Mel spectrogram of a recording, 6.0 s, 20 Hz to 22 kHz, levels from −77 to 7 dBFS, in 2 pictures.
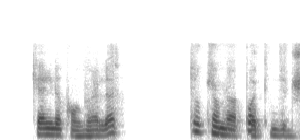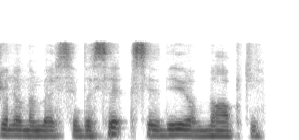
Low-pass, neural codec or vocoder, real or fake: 7.2 kHz; codec, 16 kHz in and 24 kHz out, 0.6 kbps, FireRedTTS-2 codec; fake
